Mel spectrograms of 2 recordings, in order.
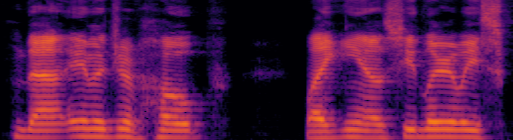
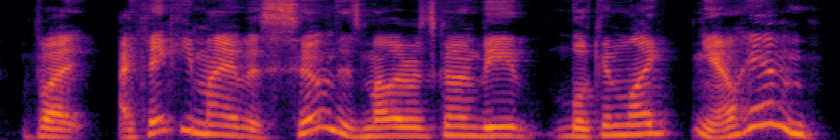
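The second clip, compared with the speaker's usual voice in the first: ordinary talk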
